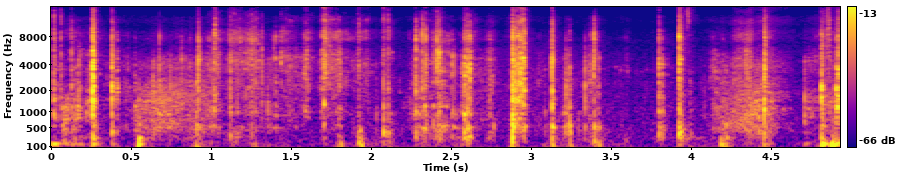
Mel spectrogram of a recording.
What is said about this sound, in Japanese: まずはプラスチック系カード、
